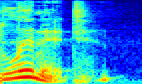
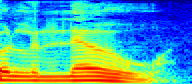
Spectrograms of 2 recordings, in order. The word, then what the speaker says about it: Lynott: Now, did we ever get a distinction on the right pronunciation of his name? – I mean, Ricky Warwick said Lynott, right? – Yeah.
